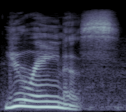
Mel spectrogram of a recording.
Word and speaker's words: Uranus: Porque em inglês, caso vocês não saibam, a pronúncia do nome deste planeta é Uranus. E o que isso lembra? Literalmente, seu cu.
